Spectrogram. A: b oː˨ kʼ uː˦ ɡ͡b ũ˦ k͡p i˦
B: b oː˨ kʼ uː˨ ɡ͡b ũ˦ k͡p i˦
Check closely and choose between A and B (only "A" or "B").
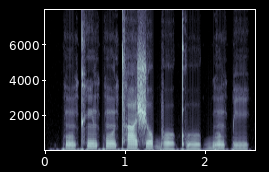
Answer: B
